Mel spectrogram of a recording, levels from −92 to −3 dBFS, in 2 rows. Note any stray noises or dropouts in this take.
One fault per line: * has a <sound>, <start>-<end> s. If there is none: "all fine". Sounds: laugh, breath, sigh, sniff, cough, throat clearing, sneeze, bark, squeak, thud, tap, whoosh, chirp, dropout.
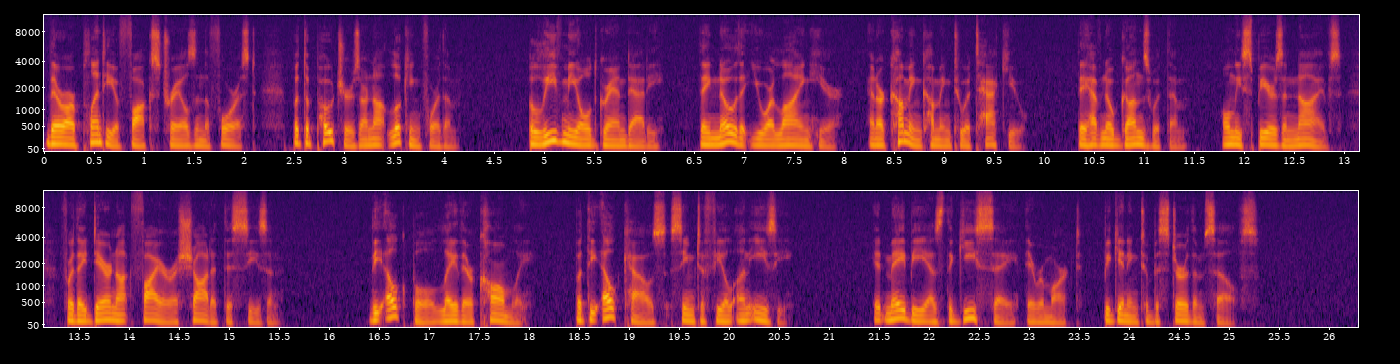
all fine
